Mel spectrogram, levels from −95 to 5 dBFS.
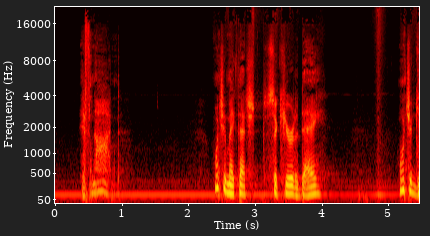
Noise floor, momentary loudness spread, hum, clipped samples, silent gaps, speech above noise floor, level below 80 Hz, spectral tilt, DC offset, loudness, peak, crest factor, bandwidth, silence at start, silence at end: -60 dBFS; 25 LU; 60 Hz at -55 dBFS; under 0.1%; none; 28 dB; -64 dBFS; -6 dB/octave; under 0.1%; -34 LUFS; -14 dBFS; 22 dB; over 20 kHz; 0 s; 0 s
